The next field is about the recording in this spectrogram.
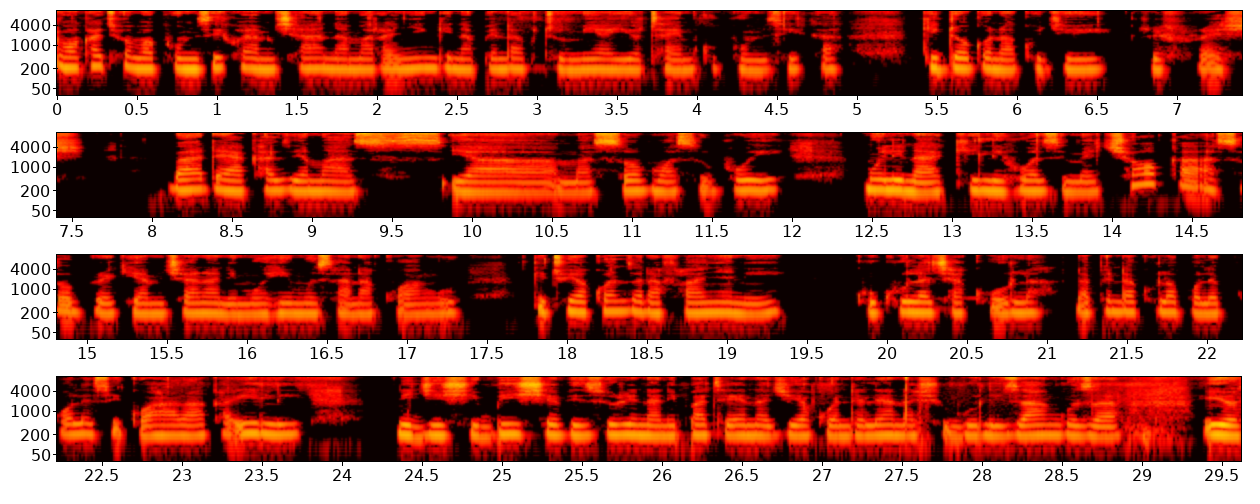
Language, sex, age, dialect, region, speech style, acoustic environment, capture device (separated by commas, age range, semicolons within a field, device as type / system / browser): Swahili, female, 25-34, Kenya - Nairobi Sheng-influenced, Kenya, happy, silence, mobile / Linux / Chrome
